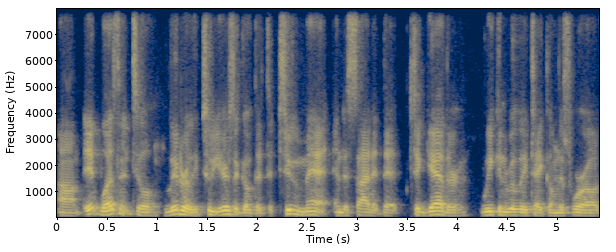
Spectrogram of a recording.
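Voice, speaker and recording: A very fast man with a Southern US accent, medium pitch and ordinary pitch variation, on a very clean recording with a silent background. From US South. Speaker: high school principal. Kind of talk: panel discussion.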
